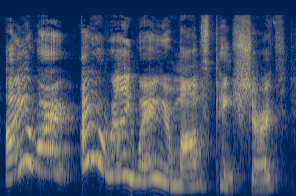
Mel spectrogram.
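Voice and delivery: high, loud teasing question; mocking disbelief. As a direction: ask it aghast and mocking. Kid mocks the pink shirt.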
